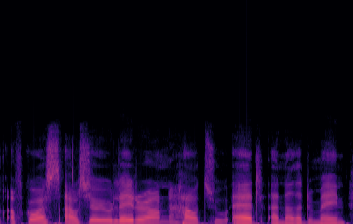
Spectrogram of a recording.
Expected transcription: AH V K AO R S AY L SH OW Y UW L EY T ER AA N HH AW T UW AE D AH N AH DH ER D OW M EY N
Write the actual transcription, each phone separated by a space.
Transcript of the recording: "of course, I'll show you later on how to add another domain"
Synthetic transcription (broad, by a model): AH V K AO R S AY L SH OW Y UW L EY T ER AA N HH AW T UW AE D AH N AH DH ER D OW M EY N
